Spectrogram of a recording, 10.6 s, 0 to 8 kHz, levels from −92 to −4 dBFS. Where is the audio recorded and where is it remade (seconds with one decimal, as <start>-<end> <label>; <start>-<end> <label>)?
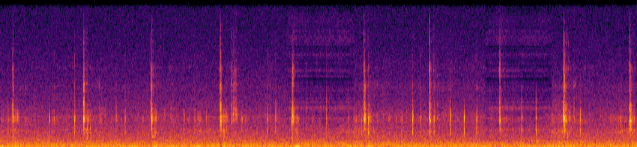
0.0-4.8 recorded; 4.8-5.9 remade; 5.9-8.1 recorded; 8.1-9.2 remade; 9.2-10.6 recorded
